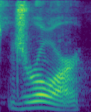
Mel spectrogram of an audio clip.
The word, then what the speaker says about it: drawer: two syllables that's okay R is a syllabic consonant which means it absorbs the schah so there's really no feeling of awah it's just the r consonant so you can treat this drawer just like the word more which is written which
